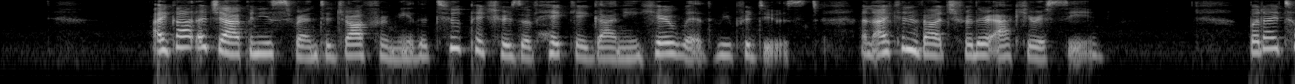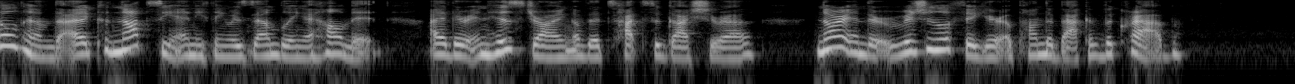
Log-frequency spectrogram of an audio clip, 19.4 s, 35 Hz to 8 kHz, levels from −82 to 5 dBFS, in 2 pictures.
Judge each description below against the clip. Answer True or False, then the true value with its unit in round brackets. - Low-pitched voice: False (230 Hz)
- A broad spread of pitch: False (4.7 semitones)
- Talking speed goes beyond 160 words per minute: True (175 wpm)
